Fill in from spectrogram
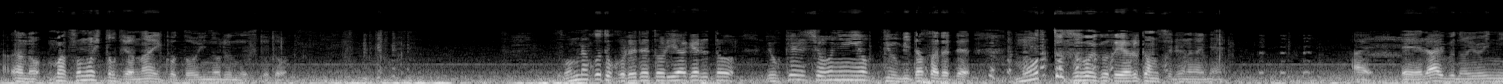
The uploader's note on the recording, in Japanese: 今週はカーラジオ！超絶盛り上がったという広島公演終了後、車の中からお届けです(走行音のゴォーゴォー付き)。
